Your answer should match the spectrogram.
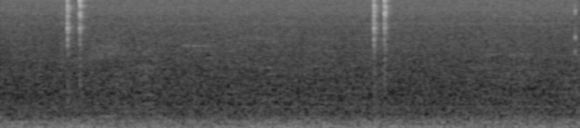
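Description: Two computer mouse-button clicks, each a quick press-and-release double tick, about two seconds apart, over a faint low hum.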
